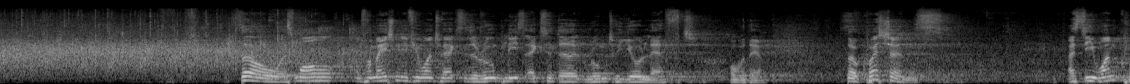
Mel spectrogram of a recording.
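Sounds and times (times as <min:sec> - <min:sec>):
audience applause: 0:00.0 - 0:04.1
speech: 0:02.4 - 0:07.8, 0:08.5 - 0:09.5, 0:10.7 - 0:11.2.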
